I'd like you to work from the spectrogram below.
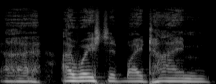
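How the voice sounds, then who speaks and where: A very old man, around ninety, talking reflectively and haltingly in an interview, with a gravelly, husky voice. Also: mid-range voice, steady tone, mellow. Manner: halting, pausing to think. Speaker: podcast guest, retired pastor.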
